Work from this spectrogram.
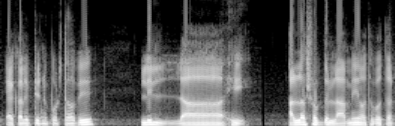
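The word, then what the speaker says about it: لِلَّهِ: শব্দকে মোটা বা ল বলে পড়তে করতে হয় উচ্চারণ করতে হবে লিল্লাহি লিল্লাহি আলহামদু লিল্লাহি আমার সাথে সাথে বলুন আলহামদু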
